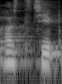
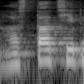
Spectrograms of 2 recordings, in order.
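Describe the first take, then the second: First: हस्तक्षेप with no long "aa"; correct pronunciation. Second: हस्ताक्षेप with long "taa"; wrong pronunciation. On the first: Teacher corrects it for students, careful pronunciation. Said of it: "आ लगाने की जरूरत नहीं". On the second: Teacher shows students the added vowel, mispronounced. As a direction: say हस्ताक्षेप as "has-taa-chhep". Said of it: "हस्ताक्षेप नहीं होगा". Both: Shown as a demonstration.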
